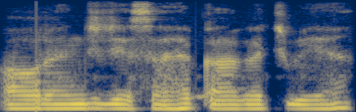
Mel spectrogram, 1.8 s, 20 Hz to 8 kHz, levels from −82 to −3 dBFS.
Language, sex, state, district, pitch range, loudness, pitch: Hindi, male, Bihar, Muzaffarpur, 115-120 Hz, -14 LUFS, 115 Hz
